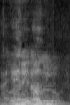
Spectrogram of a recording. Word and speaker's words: Anunoby: Anunoby.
